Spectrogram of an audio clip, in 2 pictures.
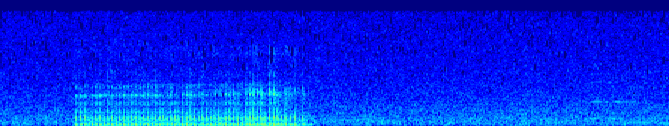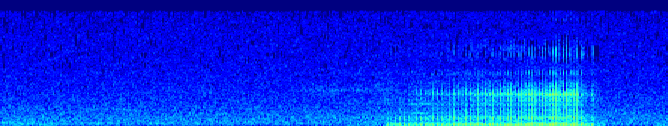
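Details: English Bulldog named Scofield snoring: two harsh, rasping snores, each about a second and a half long with a buzzy, layered rattle, separated by a long quiet pause filled with faint background hiss.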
